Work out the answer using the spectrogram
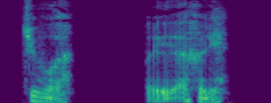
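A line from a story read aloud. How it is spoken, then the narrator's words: Hoarse, just woken. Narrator (Russian): хрипло спросил он, ощутив, как его трясут за плечо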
